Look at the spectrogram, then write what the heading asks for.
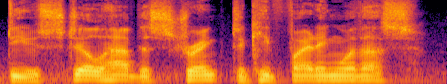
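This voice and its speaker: An actor playing a hearty, confident grandmaster of knights in a video game, commanding yet easygoing. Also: male voice, medium pitch, steady tone, a little fast, fairly bright tone, a little hiss or hum, natural voice. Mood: easygoing, assured. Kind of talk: English video game voice acting.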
